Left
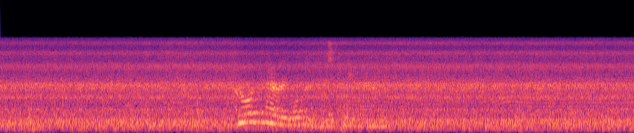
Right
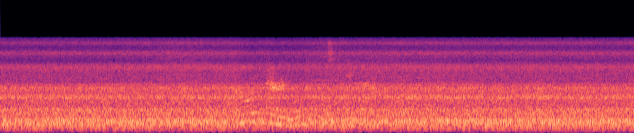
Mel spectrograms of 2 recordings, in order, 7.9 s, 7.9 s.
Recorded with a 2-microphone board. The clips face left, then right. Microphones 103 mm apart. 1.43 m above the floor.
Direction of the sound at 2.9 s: 15° left (ahead or behind).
